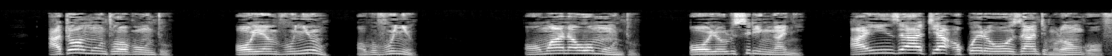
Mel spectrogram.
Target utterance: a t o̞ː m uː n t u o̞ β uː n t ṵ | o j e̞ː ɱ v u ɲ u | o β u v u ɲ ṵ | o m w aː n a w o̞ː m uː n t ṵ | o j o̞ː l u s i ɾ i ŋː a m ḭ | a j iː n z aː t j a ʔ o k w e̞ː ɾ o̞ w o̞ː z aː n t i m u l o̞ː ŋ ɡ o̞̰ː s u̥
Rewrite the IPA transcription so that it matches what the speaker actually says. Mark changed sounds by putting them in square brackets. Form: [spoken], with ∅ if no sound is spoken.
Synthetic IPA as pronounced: a t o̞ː m uː n t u o̞ β uː n t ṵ | o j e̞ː ɱ v u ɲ u | o β u v u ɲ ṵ | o m w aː n a w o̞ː m uː n t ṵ | o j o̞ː l u s i ɾ i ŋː a [ɲ] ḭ | a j iː n z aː t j a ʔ o k w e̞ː ɾ o̞ w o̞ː z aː n t i m u l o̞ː ŋ ɡ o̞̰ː [f] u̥

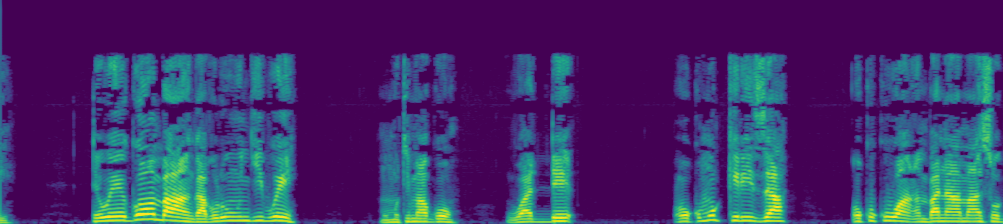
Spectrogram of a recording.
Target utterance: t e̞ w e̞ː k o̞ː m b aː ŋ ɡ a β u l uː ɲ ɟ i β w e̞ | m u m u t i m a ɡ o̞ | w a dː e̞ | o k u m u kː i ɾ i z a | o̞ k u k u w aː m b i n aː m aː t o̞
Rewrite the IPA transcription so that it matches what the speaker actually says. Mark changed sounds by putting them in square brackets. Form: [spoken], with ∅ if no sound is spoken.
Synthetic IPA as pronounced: t e̞ w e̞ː [ɡ] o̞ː m b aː ŋ ɡ a β u l uː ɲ ɟ i β w e̞ | m u m u t i m a ɡ o̞ | w a dː e̞ | o k u m u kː i ɾ i z a | o̞ k u k u w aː m b [a] n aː m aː [s] o̞

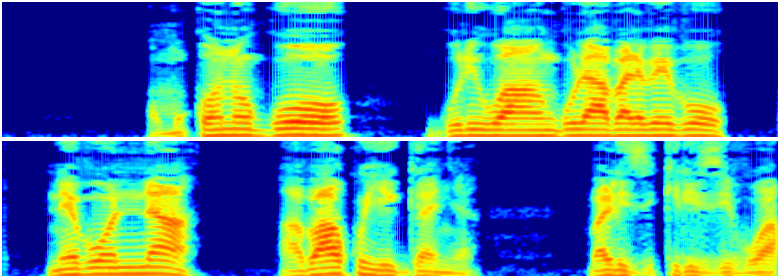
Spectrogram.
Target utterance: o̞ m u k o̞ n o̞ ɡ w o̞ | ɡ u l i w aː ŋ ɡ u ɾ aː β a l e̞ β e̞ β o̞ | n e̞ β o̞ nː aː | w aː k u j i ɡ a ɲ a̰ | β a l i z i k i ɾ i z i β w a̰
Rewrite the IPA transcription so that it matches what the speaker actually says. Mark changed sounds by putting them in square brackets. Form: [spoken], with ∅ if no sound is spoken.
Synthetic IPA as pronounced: o̞ m u k o̞ n o̞ ɡ w o̞ | ɡ u l i w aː ŋ ɡ u [l] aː β a l e̞ β e̞ β o̞ | n e̞ β o̞ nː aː | [β] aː k u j i ɡ a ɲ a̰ | β a l i z i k i ɾ i z i β w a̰

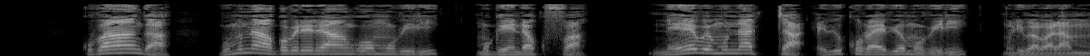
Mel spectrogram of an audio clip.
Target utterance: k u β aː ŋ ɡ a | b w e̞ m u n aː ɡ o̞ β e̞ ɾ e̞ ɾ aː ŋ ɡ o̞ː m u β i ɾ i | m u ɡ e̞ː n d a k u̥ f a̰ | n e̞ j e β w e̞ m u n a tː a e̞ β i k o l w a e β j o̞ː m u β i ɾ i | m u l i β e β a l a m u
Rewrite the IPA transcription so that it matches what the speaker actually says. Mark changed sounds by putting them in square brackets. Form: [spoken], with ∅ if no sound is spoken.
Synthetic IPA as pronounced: k u β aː ŋ ɡ a | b w e̞ m u n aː ɡ o̞ β e̞ ɾ e̞ ɾ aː ŋ ɡ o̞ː m u β i ɾ i | m u ɡ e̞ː n d a k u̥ f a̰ | n e̞ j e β w e̞ m u n a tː a e̞ β i k o l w a e β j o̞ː m u β i ɾ i | m u l i β [a] β a l a m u

